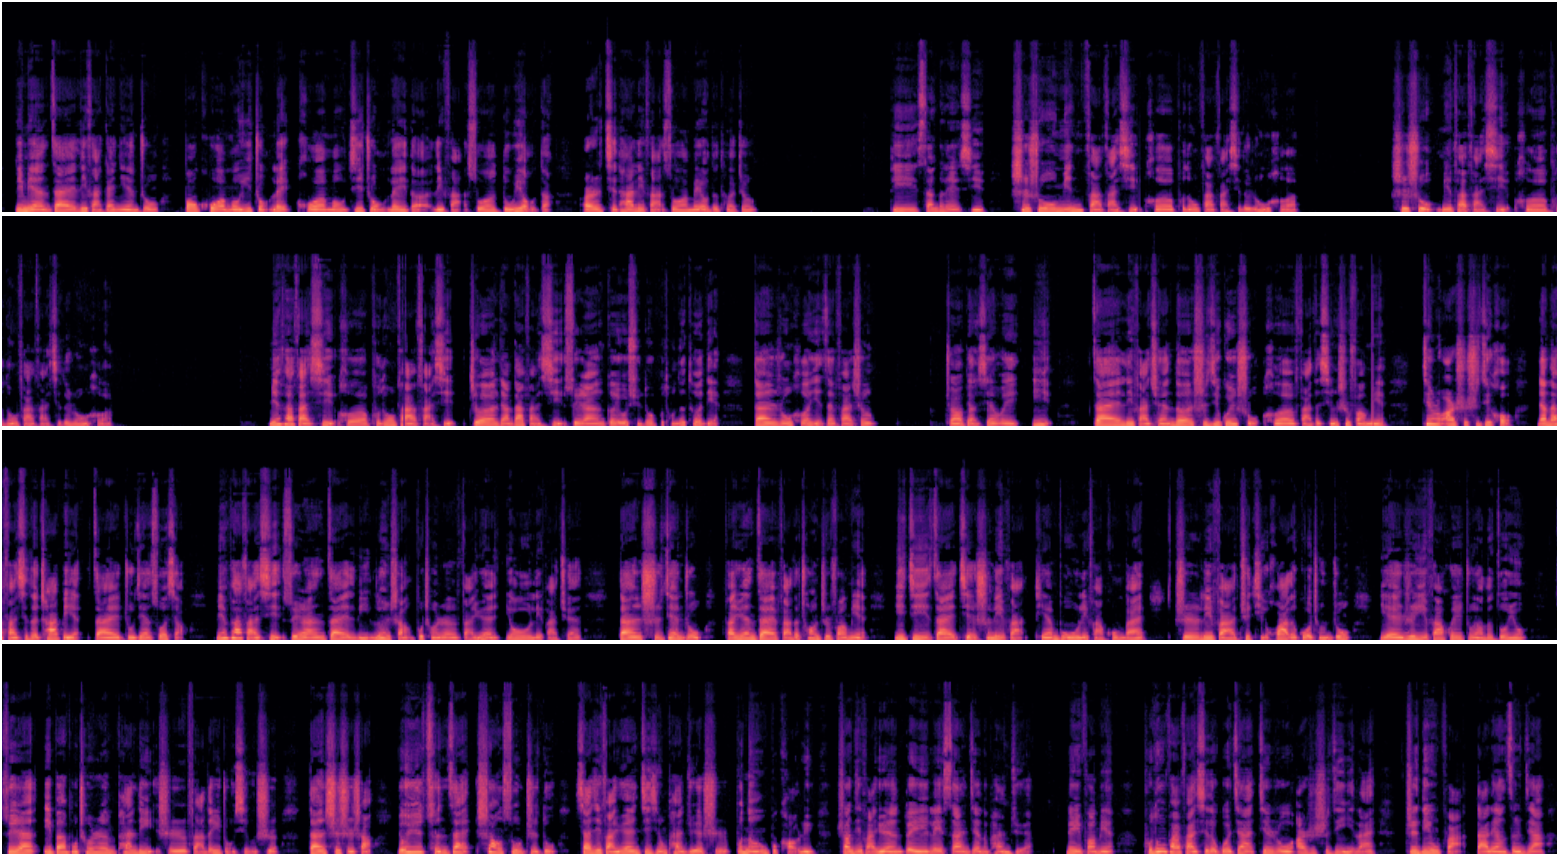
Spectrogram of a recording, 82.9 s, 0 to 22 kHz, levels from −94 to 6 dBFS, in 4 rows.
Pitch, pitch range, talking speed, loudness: 185 Hz, 165-225 Hz, 210 characters per minute, -25 LUFS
